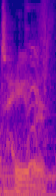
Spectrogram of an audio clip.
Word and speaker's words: Taylor: He sounds like James Arnold Tyler, I don't know how you pronounce his last... I think it's James Arnold Taylor. That's how you pronounce his name.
